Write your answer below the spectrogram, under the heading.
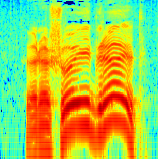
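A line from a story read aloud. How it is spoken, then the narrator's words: Deep bass voice. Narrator (Russian): сказал Панин басом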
